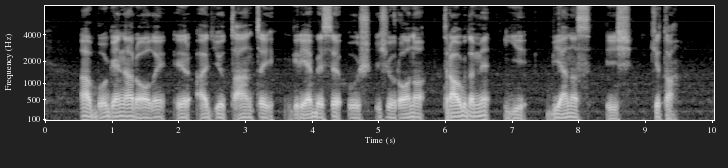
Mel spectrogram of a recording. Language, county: Lithuanian, Telšiai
